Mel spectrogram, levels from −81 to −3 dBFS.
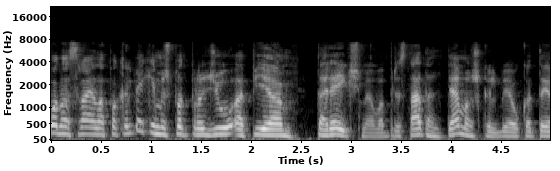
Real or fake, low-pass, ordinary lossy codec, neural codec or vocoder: real; 7.2 kHz; AAC, 48 kbps; none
